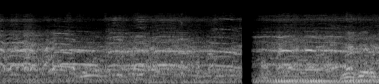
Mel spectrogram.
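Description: A Gilmore cross gamecock stag crows close by and loudly, with some clucking in the background. A brief dropout cuts in partway through.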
